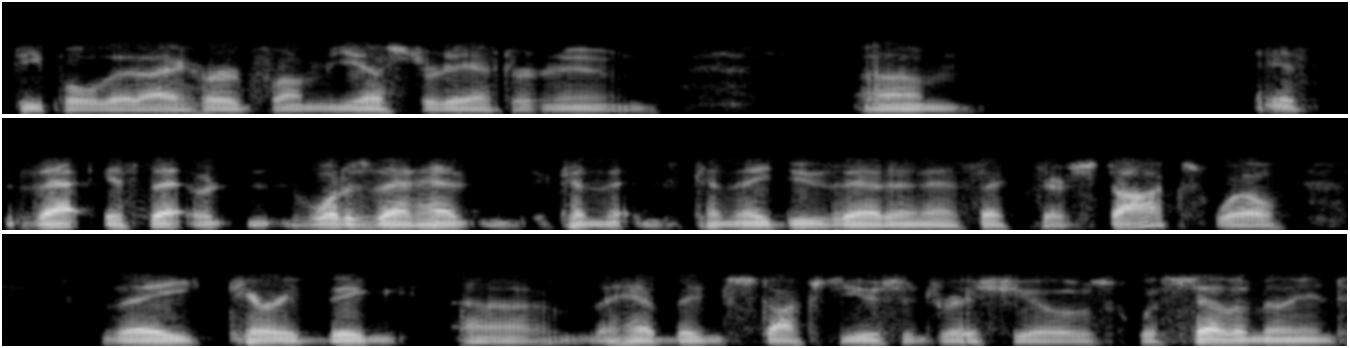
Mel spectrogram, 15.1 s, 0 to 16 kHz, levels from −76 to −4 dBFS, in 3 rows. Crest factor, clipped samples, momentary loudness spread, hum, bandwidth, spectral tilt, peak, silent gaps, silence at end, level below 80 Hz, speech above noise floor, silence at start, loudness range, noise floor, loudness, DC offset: 20 dB; under 0.1%; 11 LU; none; 4.2 kHz; -10.5 dB/octave; -4 dBFS; 2.48-2.54 s, 3.07-3.17 s, 3.70-4.70 s, 4.94-5.04 s, 10.22-10.30 s, 10.38-10.46 s, 11.67-11.78 s; 0 s; -50 dBFS; 33 dB; 0.05 s; 7 LU; -57 dBFS; -24 LUFS; under 0.1%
